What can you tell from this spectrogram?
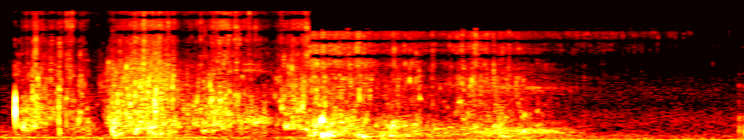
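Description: Shallow river water splashing and gurgling close to the microphone, irregular and dying away over the last couple of seconds, with a sharp knock at the very start.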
